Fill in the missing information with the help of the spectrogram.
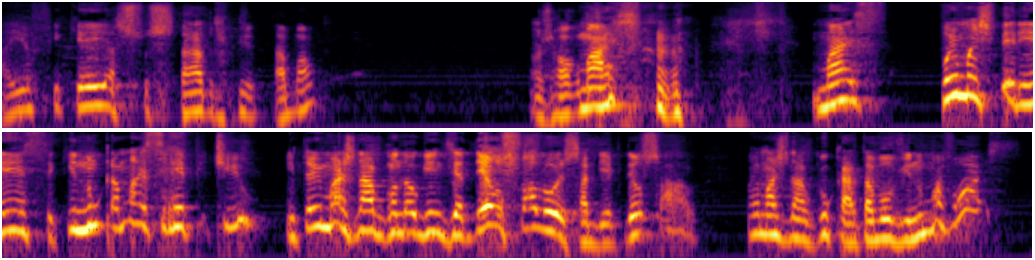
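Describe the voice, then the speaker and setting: A Brazilian man, a pastor, preaching with jokey, animated storytelling in a husky voice. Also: high voice, brisk. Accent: Brazilian Portuguese. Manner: animated, jokey storytelling with rising excited peaks. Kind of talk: sermon storytelling.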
